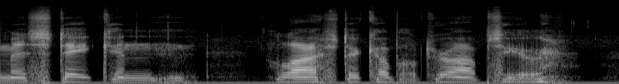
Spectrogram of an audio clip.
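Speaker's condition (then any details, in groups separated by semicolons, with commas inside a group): ALS; abnormally slow voice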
